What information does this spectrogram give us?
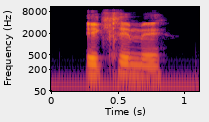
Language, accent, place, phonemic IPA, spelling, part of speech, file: French, France, Lyon, /e.kʁe.me/, écrémer, verb, LL-Q150 (fra)-écrémer.wav
- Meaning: to skim (milk)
